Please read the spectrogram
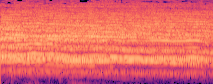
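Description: A group of children cheering one long held "yay", a cheering sound effect that stays steady.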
